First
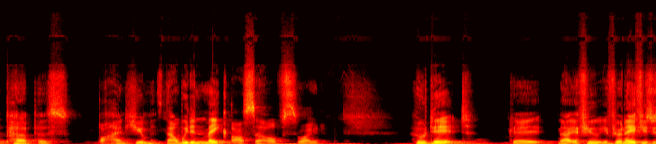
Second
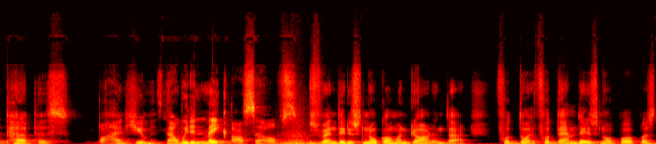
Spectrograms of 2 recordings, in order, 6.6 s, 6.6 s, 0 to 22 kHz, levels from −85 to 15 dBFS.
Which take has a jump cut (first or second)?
second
